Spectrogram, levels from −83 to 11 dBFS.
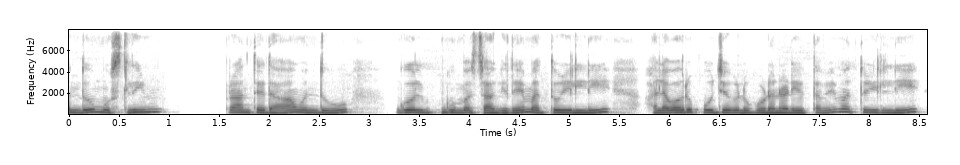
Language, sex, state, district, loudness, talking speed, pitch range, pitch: Kannada, female, Karnataka, Belgaum, -26 LUFS, 100 wpm, 195-225 Hz, 210 Hz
